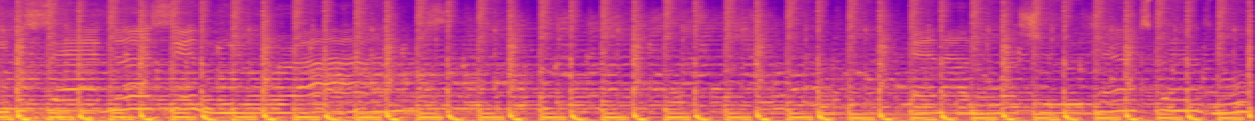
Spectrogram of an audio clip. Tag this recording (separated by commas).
Music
